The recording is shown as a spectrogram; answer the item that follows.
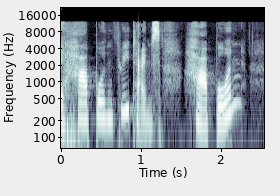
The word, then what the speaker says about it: hapon: Hapon. Hapon. Hapon. Okay. Now I want to emphasize the pronunciation for hapon. So for the first syllable ha you stretch the a hapon.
